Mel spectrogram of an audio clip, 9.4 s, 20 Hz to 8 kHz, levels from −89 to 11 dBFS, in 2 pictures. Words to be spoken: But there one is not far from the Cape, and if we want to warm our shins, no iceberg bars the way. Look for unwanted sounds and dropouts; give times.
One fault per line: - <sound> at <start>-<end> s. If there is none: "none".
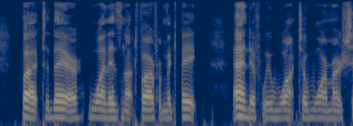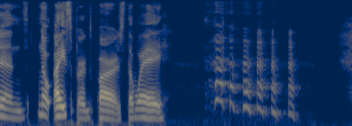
- dropout at 2.3-2.4 s
- laugh at 7.4-8.7 s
